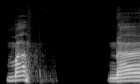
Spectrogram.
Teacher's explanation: সার উচ্চারণটা একদম নরম হবে পাতলা হবে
